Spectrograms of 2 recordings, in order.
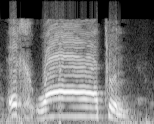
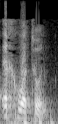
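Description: First: The vowel after 'ikhw' is long. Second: The vowel after 'ikhw' is short. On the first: The speaker calls it wrong. "Not ikhwatun" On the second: The speaker calls it right. "Short vowel"

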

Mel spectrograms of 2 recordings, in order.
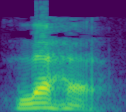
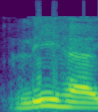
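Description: First: The first vowel is a. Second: The first vowel is i. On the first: The speaker calls it right. "you say" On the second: The speaker calls it wrong. "you don't say"

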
